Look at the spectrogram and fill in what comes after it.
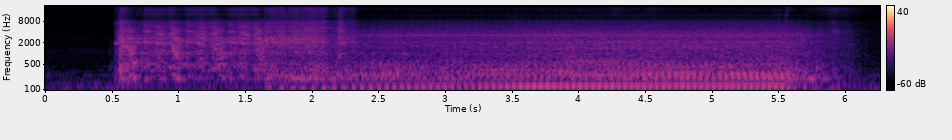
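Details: Scooter that sat two weeks, with spacers added between the variator cover and case for ventilation, previously starting only by kickstart. A quick starter whirr, then it catches at once and settles into an even, steady idle, a normal electric start.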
